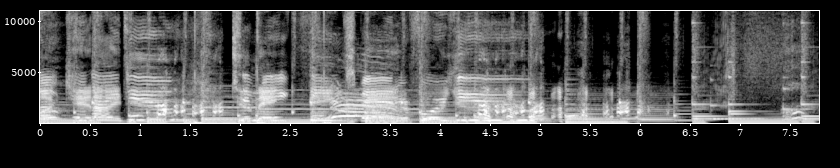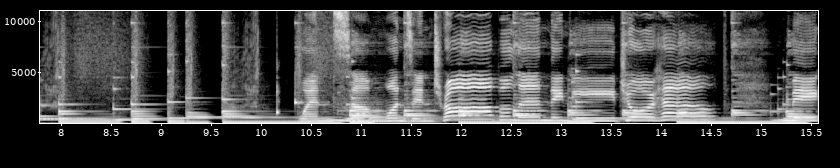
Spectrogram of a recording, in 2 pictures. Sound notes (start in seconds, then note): 0.0 father laughing; 4.1 father and baby laughing; 6.7 melodic music; 8.0 grand mom exclaims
